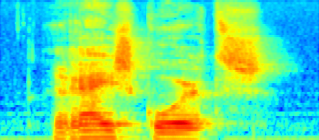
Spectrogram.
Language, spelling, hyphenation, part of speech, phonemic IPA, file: Dutch, reiskoorts, reis‧koorts, noun, /ˈrɛi̯s.koːrts/, Nl-reiskoorts.ogg
- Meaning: wanderlust, travel bug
